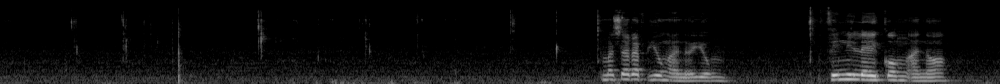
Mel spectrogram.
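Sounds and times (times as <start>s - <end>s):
person quietly chewing: 0.6s - 1.9s, 2.5s - 5.7s
mouth clicks and smacks: 0.6s - 6.0s.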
